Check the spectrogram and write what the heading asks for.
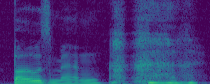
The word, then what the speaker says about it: Boozman: hip see in the senator Boozman is pronounced Bozeman and is pronounced Moran though I quite prefer a bluesman and Maura this reminds me of my childhood doctor whose name is dr.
